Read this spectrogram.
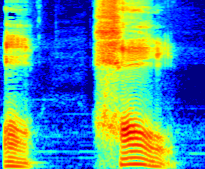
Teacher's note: Hold 指的是拥抱的意思，但是这个单词很难发，首先发双元音 O，先发 A 再发 UO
